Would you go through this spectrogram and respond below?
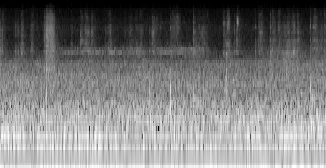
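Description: Pen writing out a mathematical formula, faint scratchy strokes at irregular intervals beneath a steady, loud low hum.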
